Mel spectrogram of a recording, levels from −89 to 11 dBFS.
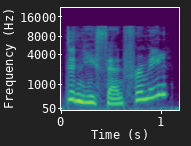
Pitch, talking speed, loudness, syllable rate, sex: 275 Hz, 250 wpm, -15 LUFS, 5.6 syllables/s, female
